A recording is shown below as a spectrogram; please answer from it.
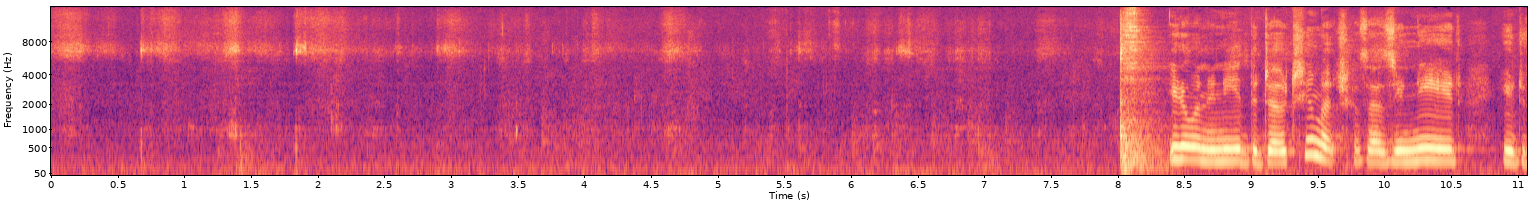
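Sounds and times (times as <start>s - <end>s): hands kneading dough: 0.0s - 8.8s
low room hum: 0.0s - 11.0s.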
